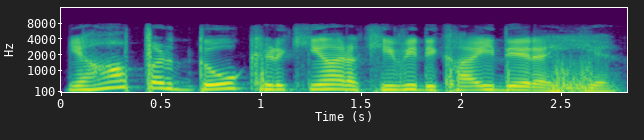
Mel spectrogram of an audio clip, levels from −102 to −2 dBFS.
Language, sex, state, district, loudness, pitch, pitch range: Hindi, male, Jharkhand, Ranchi, -12 LUFS, 175 Hz, 160-195 Hz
